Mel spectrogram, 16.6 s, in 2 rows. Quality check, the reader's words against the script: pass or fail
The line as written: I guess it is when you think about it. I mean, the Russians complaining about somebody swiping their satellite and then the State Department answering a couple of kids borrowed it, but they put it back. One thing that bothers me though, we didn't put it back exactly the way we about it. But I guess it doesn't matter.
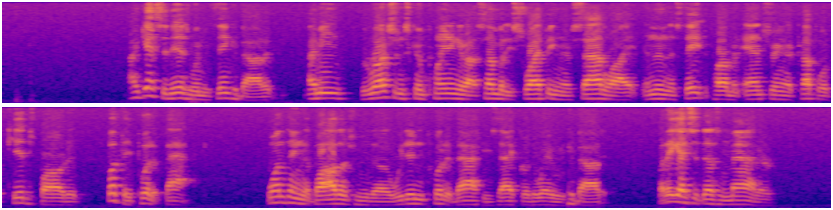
pass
